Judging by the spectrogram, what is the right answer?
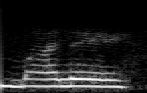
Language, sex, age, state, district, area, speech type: Manipuri, female, 18-30, Manipur, Tengnoupal, urban, conversation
